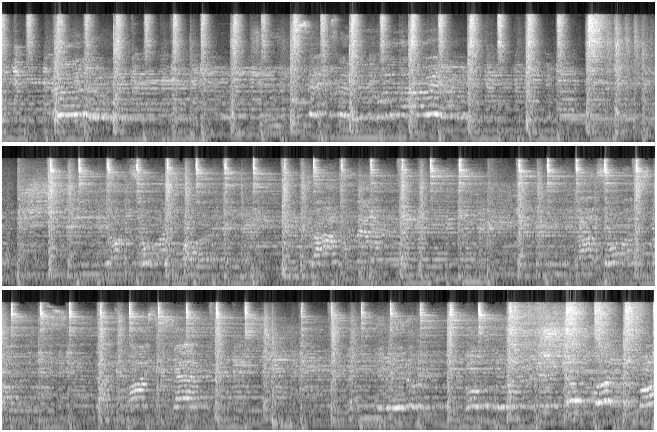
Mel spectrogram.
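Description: Live rock band playing loudly: electric guitars and a drum kit keeping a steady fast beat, with a woman singing lead.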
